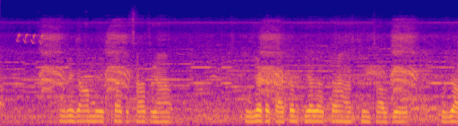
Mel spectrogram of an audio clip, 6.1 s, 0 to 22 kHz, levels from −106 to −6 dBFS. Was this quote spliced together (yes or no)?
no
